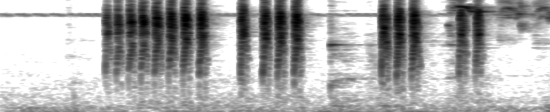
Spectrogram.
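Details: Eurasian tree sparrow in fight mode, training master: three quick runs of harsh, evenly spaced chirps followed by a rougher buzzy burst, over a faint steady high whine.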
